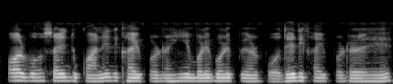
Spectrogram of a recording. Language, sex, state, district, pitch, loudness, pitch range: Hindi, female, Uttar Pradesh, Lalitpur, 155 Hz, -18 LUFS, 150-165 Hz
